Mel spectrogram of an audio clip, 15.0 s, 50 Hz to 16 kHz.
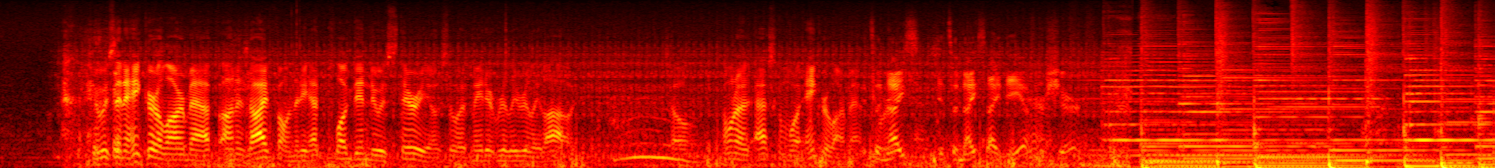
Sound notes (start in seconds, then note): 6.0 motor running; 11.0 groovy music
